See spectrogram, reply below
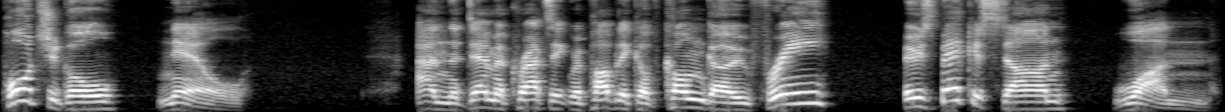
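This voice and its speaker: A slightly hoarse man hosting a fan football show, reading out results and previewing a match in a halting way, full of fillers and reading off his notes. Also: on the high side, a bit bright.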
